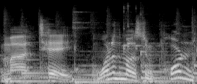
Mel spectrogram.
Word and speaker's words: mate: drink i'm talking about mate yes that's how you say it mate one of the most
